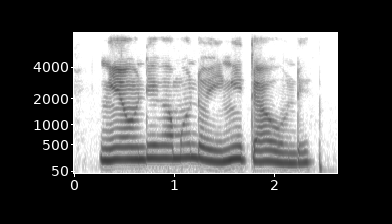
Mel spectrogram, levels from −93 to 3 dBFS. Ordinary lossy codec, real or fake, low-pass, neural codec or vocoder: Opus, 32 kbps; real; 7.2 kHz; none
